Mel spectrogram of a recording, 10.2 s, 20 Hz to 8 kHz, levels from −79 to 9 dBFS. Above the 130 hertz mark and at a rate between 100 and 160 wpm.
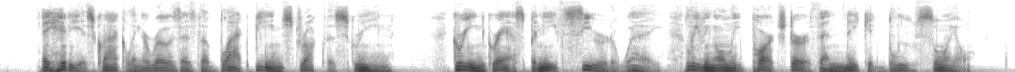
No: low, 100 Hz; average, 140 wpm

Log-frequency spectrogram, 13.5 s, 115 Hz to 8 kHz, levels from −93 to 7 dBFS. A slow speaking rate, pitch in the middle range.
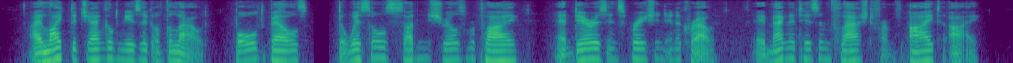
Yes: slow, 130 wpm; medium, 145 Hz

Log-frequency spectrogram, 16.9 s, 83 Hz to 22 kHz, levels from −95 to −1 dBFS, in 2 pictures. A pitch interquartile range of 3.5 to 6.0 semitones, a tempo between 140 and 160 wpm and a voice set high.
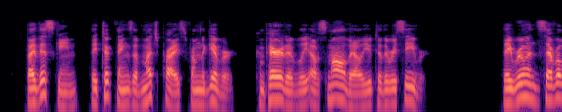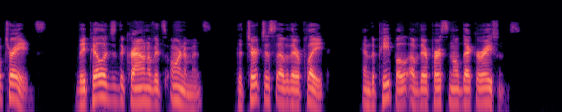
No: average, 4.1 semitones; average, 150 wpm; low, 135 Hz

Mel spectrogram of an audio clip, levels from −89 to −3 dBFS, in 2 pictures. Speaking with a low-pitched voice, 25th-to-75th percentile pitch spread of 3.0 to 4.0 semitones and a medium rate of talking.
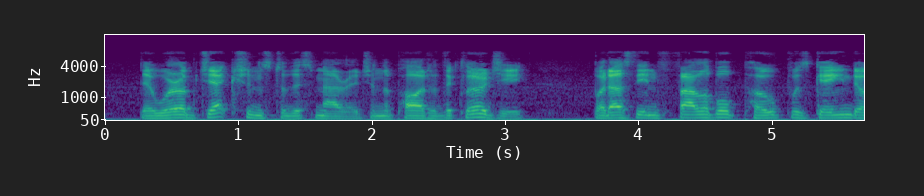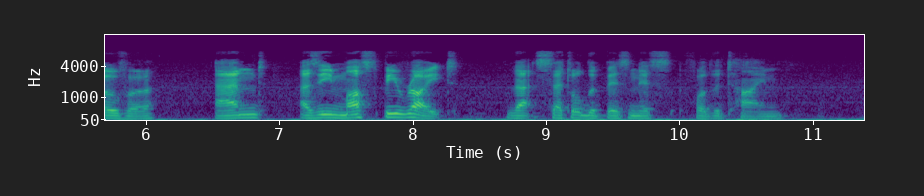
Yes: low, 115 Hz; average, 3.6 semitones; average, 175 wpm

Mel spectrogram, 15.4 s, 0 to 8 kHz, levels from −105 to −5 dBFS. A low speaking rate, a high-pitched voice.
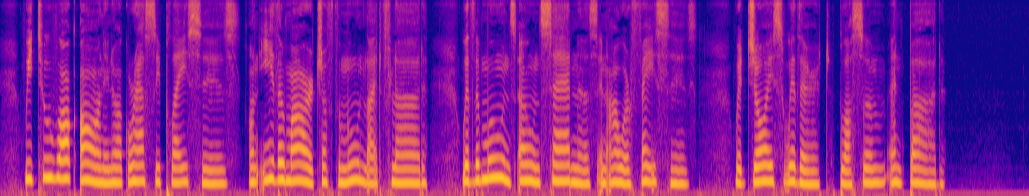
Yes: slow, 115 wpm; high, 225 Hz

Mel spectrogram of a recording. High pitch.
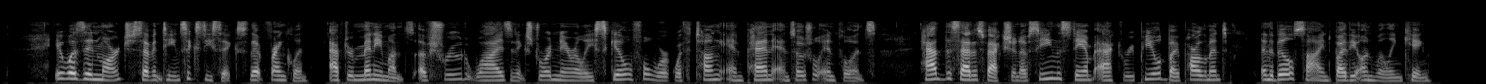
Yes: high, 205 Hz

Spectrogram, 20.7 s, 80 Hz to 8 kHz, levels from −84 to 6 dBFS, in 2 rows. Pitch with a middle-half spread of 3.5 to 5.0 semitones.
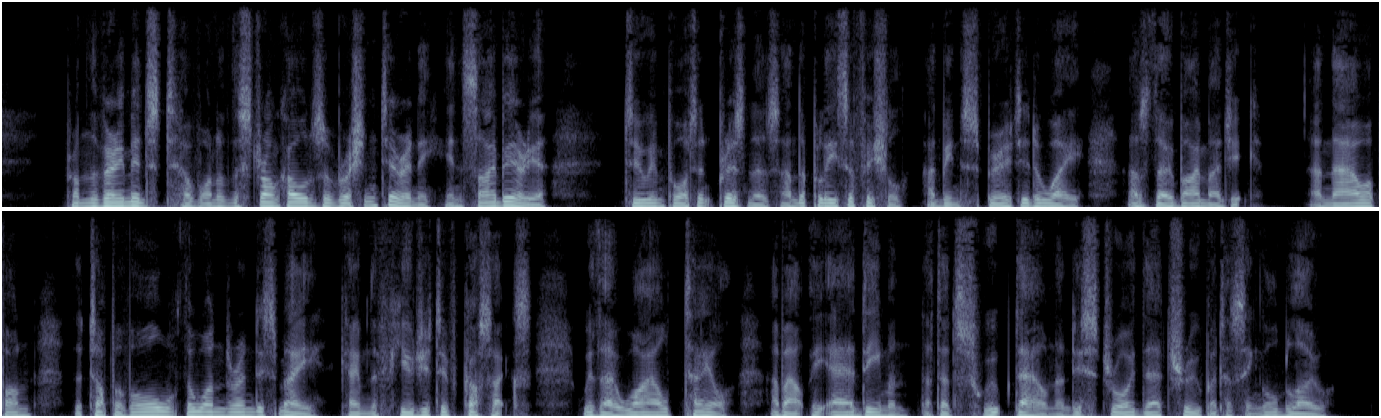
No: average, 2.8 semitones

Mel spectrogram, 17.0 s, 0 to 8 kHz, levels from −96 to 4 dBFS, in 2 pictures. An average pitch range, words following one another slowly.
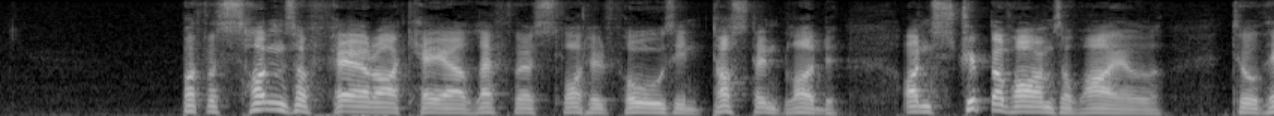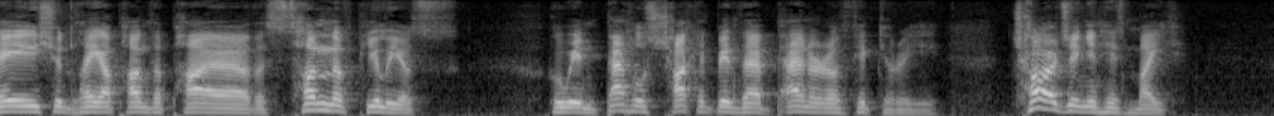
No: average, 4.0 semitones; average, 150 wpm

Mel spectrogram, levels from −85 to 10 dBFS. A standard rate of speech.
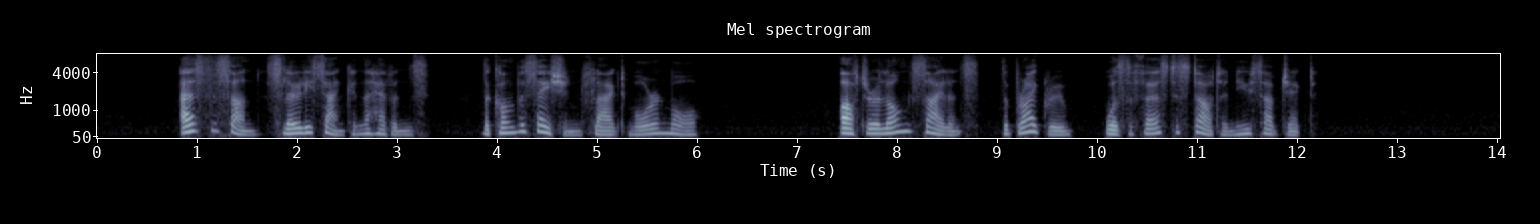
No: slow, 120 wpm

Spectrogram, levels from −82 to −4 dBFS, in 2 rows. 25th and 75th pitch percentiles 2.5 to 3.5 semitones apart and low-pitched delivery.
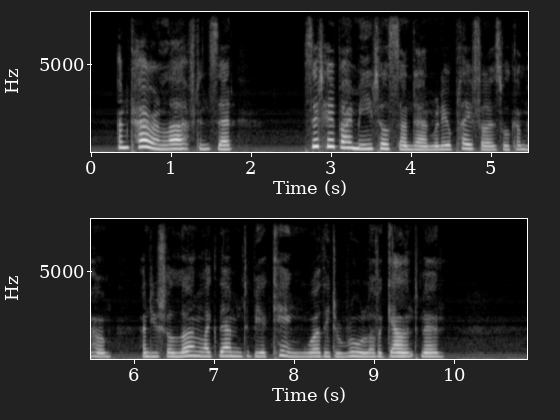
No: average, 3.1 semitones; high, 225 Hz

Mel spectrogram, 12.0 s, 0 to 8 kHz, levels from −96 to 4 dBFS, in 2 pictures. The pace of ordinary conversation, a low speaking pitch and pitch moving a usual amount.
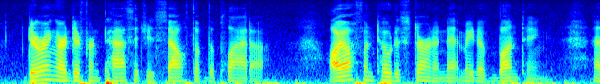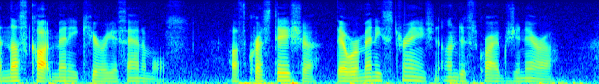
Yes: average, 160 wpm; low, 115 Hz; average, 3.1 semitones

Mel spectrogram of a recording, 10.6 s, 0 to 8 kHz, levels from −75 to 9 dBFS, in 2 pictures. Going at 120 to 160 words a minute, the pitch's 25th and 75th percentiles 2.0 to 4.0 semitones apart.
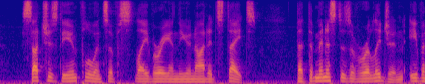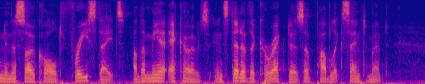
No: average, 185 wpm; average, 2.8 semitones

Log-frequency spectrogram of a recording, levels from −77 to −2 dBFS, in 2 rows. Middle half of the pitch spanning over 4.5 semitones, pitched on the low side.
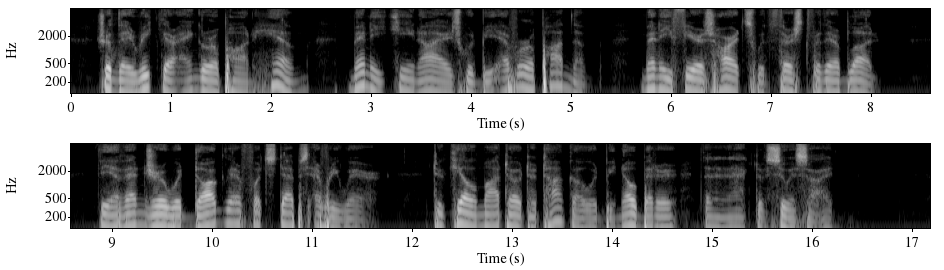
No: average, 3.5 semitones; low, 110 Hz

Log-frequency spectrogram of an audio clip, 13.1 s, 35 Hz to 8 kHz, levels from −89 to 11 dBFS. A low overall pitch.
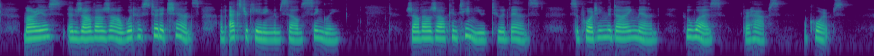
No: high, 195 Hz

